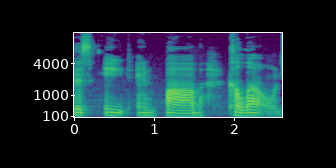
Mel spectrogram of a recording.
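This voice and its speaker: A woman speaks at a fairly slow pace with a very deep, low pitch. Her intonation stays monotone and flat. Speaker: beauty and fragrance reviewer. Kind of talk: casual talk to camera.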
